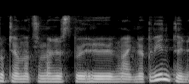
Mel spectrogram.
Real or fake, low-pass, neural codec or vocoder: fake; 9.9 kHz; autoencoder, 22.05 kHz, a latent of 192 numbers a frame, VITS, trained on one speaker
